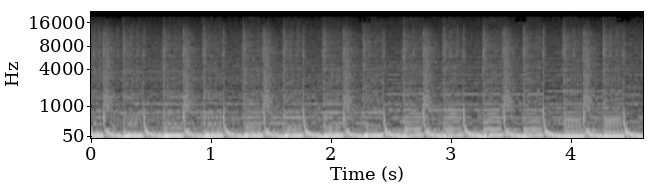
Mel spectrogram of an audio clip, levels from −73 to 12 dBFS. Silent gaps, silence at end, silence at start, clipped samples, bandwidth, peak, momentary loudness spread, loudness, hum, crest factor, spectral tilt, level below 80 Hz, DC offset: none; 0 s; 0 s; under 0.1%; 18.5 kHz; 0 dBFS; 2 LU; -14 LUFS; none; 10 dB; -4.5 dB/octave; -12 dBFS; under 0.1%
